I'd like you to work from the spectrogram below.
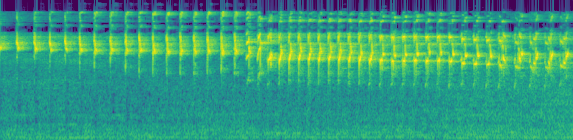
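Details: Lovebird song used as a master track for other lovebirds: softer rapid twitters at first, then a louder burst of shrill, fast, buzzy chattering notes continuing to the end.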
